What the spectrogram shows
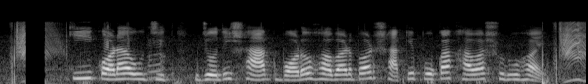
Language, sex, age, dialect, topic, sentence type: Bengali, female, 25-30, Rajbangshi, agriculture, question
